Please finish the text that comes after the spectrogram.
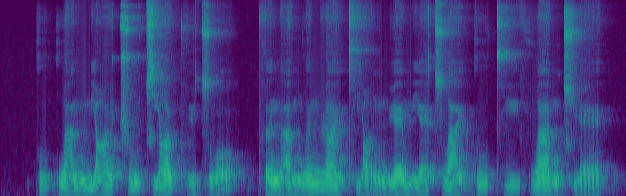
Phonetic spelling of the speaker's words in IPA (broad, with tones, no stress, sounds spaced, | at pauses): k u˦ k w a˨˦ n m j ɑ˦ ʊ̯ ʈ͡ʂ u˥˨ t͡ɕ j ɑ˥˨ ʊ̯ pʰ y˨˦ t͡s w ɔ̰˨˩ | pʰ ə˥˨ n ä˥˨ n̪ w ə˦ n ɻ a˥˨ ɪ̯ t̪ʰ j ɑ̰˨˩ ŋ n̪ ɥ ɛ˥˨ m j ɛ˦ t͡s w a˥˨ ɪ̯ k u˦ t̪ʰ i˦ f w a˥˨ n t͡ɕ ɥ ɛ˨˦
